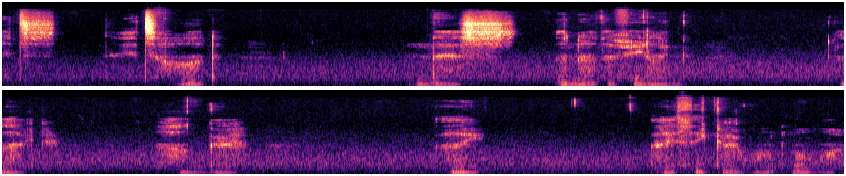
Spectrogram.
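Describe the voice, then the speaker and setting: A man voicing a shy, tender vampire priest in an intimate romantic audio roleplay, speaking in a breathy, hesitant whisper with creaky edges. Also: fairly low pitch, flat delivery, very noisy. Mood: yearning, tender. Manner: hesitant, halting, gentle. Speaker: voice actor.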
